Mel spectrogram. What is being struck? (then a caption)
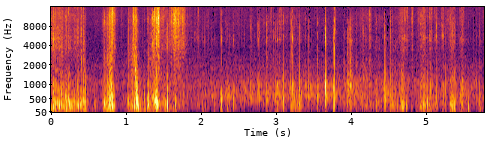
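Granite floor tile. Fingertips and nails tap and scratch on a large, flat, solid, speckled granite-like floor tile, with the hands close to a Tascam recorder. Quick, dry, crisp taps and scratchy rustles come in an irregular, rapid stream. A louder, busier flurry in the first two seconds settles into softer, steady tapping, with each hit dying away instantly.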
